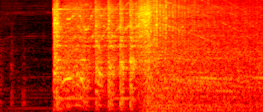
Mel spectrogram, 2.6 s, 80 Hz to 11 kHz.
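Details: 2019 Cadillac Escalade just after transmission replacement, started on the lift, recorded from under the vehicle; cranks, catches to fast idle with sharp ticking puff: suspected exhaust leak, owner suspects manifold or O2 sensor area, manifold studs not broken.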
